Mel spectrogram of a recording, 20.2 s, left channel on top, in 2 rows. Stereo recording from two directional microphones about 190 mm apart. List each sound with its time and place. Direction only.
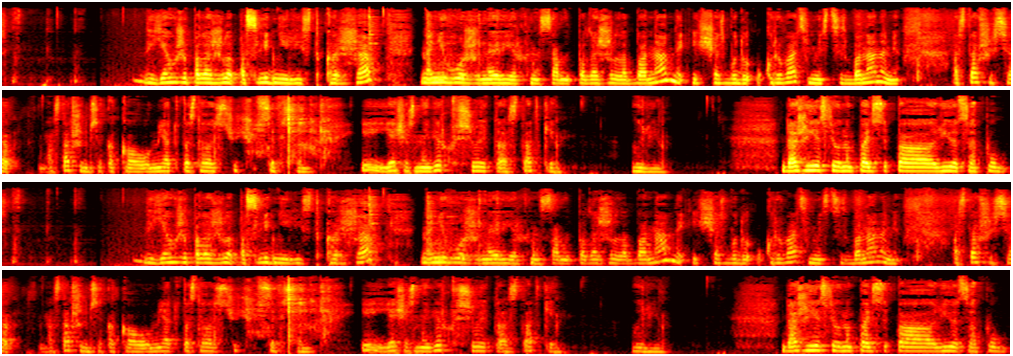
1.4 s speech: 35° left (ahead or behind)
